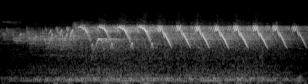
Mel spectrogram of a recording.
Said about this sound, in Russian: И в эту минуту с другой стороны поляны зазвучала переливчатая трель дрозда.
